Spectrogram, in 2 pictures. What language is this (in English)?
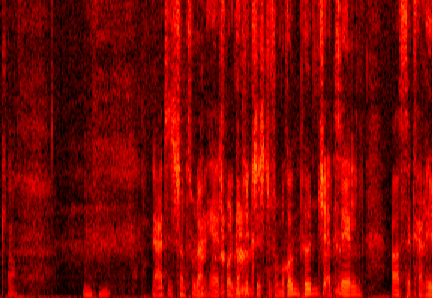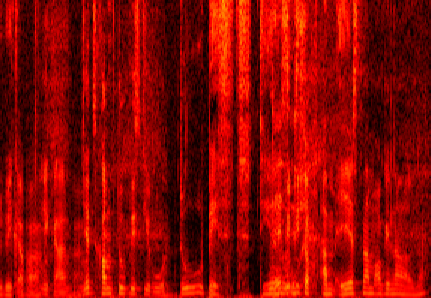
German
